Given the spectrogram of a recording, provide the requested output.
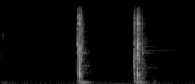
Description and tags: Nikon D800 Shutter 1 2 Sec noLens
The Sound of the Nikon D800 Shutter.
Without Lens.
Shutterspeed: 1 / 2
Camera, D800, Kamera, Lens, Mirror, Nikon, Shutter, Sound, Speed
